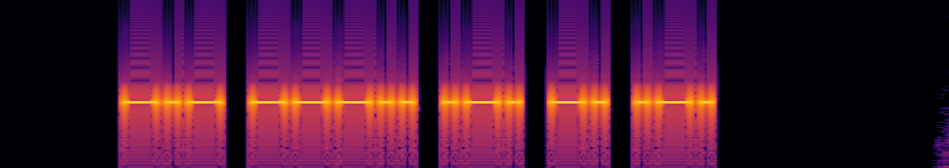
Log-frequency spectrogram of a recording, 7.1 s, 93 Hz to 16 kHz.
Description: Morse code, heard as a keyed tone, about 18 wpm, 700 Hz. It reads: K8RNR
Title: Speed Racing - USA 1x3 Call Signs 15wpm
